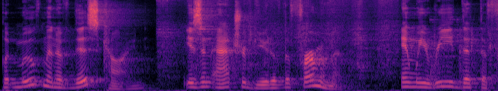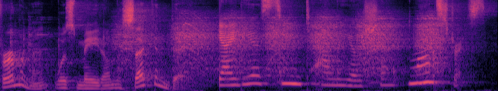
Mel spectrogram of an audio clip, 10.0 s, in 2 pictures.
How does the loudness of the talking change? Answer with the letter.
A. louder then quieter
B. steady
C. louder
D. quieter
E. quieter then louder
B.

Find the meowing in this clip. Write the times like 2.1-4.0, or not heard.
not heard.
